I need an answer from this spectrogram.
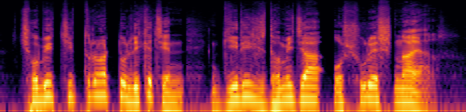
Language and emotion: Bengali, neutral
